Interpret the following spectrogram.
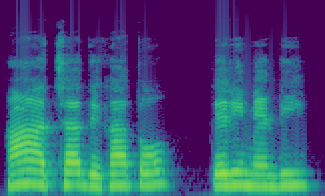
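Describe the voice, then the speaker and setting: A woman's voice: medium pitch, flat delivery, a little slow, natural voice. A woman voicing a cheerful caring sister-in-law. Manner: warm, encouraging.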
